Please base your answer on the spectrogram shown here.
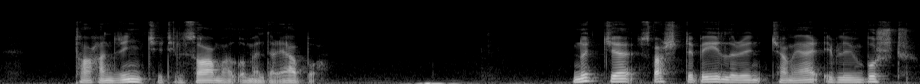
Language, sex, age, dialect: Faroese, male, 15-35, Suðurstreymoy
